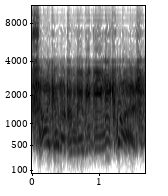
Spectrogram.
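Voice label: Turkish right wing, mood med, speech; War Thunder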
